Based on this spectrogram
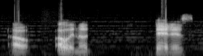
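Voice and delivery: ordinary talk, nothing marked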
